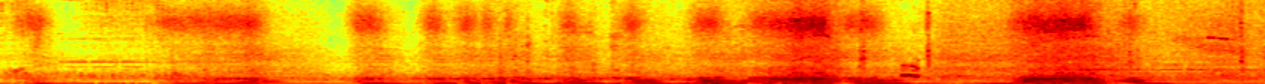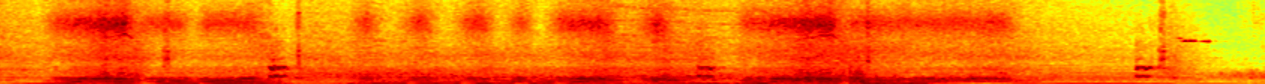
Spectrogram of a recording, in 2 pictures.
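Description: A car engine revs hard and drops in pitch with each gear change.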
